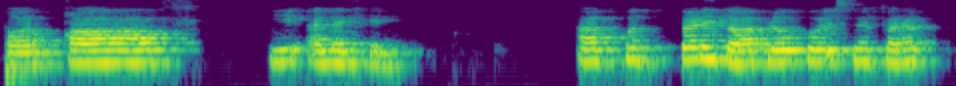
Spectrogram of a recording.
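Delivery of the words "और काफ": काफ drawn out slowly from the throat; Arabic qaf. Shown as a demonstration. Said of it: "काफ अलग एक है". (काफ को हलक़ से धीरे अदा करें)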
